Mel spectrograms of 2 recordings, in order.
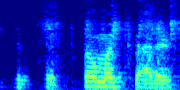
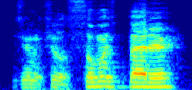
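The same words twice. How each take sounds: First: Softer and fast, rattled off; quick soft repeat. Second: Said in the usual way. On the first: Shown as a demonstration. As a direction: toss it off quickly under the breath. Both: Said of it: "repeats line faster, softer".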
